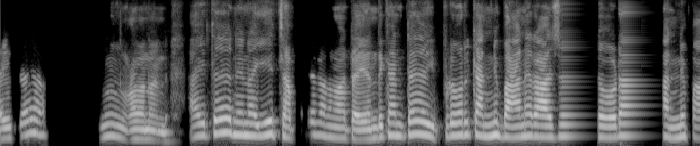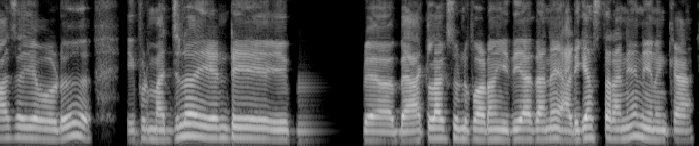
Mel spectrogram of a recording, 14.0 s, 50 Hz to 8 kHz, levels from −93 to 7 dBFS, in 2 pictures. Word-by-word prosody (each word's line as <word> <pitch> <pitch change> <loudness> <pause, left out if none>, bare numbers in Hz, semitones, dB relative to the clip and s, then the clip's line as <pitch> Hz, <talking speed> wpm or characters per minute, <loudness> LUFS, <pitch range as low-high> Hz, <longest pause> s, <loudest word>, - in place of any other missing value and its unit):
అయితే 165 +6 -4 0.8
హ్మ్, 190 -2 -5
అవునండి. 140 -4 -1 0.3
అయితే 200 +4 -2 0.2
నేను 205 -1 +1
అయ్యి 200 +3 +2
చెప్పలేదనమాట 180 - -3 0.2
ఎందుకంటే 195 +6 0 0.2
"ఇప్పటి 185 +3 -3
వరకు 210 0 -1
అన్నీ 195 +2 +2
బాగానే 180 +2 +3
రాసేవాడు, 190 0 +1 0.4
అన్నీ 175 +1 -1
పాస్ 165 +1 -2
అయ్యేవాడు, 160 -1 0 0.6
ఇప్పుడు 150 +2 -7
మధ్యలో 165 +8 +1 0.2
ఏంటి? 165 0 +1 0.4
ఈ - - +1 1.2
బ్యాక్ 135 +4 +2
లాగ్స్ 160 0 +2
ఉండిపోవడం 150 -1 +1
ఇది 150 +2 0
అది." 150 0 +1
అని 160 +1 +1
అడిగేస్తారని 165 +2 +1
నేనింకా 145 -2 0
170 Hz, 120 wpm, -22 LUFS, 150-190 Hz, 1.2 s, బాగానే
